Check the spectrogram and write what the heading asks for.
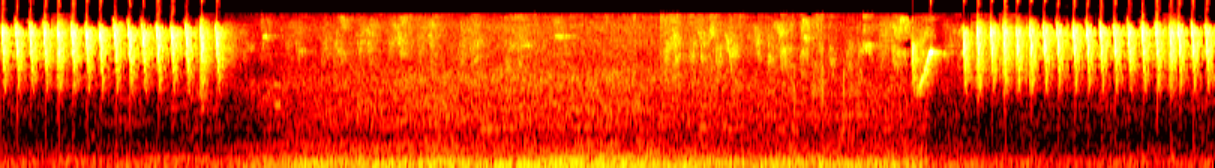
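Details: Bar-winged prinia song used as tutor material for training cage birds: fast, even trains of high chipping notes, about three per second, at the start and end, with a noisy low rumbling gap between.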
